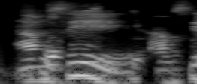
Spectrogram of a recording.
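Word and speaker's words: أمسِ: Ghabat amsi ghabat ams ghabat amsa hafsatu Amsi itu termasuk dorof yang mabni ya. oh apa Ustaz? Jadi bacanya memang amsi ya.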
